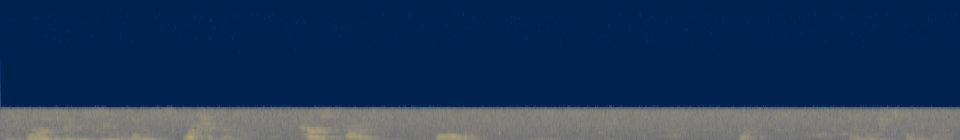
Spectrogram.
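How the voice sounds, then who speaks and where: A man playing a troubled, horrified young man, narrating his ordeal solemnly and deliberately in a dramatic reading. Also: mid-range voice, lo-fi sound, lightly acted. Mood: somber. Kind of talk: scripted first-person narration, dramatic reading. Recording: echoey room from far off, hissy.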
